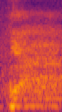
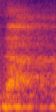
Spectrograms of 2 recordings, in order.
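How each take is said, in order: First: The consonant is a 'j' from the tongue middle. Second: The consonant sounds like 'z' from the tongue tip. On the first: The speaker calls it right. "tengah lidah tempelkan ke atas ke langit-langitnya" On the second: The speaker calls it wrong. "Jangan dengan ujung lidah"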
